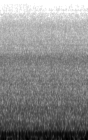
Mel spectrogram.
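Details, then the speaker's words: Ex-daily Fox-body Mustang driven after sitting for months, with an almost full tank: a steady, even low engine drone under way with no knocks, misses or surges; the engine is running smoothly. "here's what it is yes she's running pretty smooth though too bad not too bad at all has been a while"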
